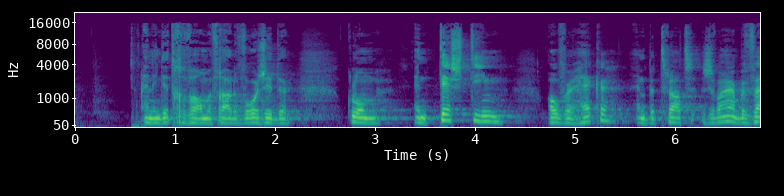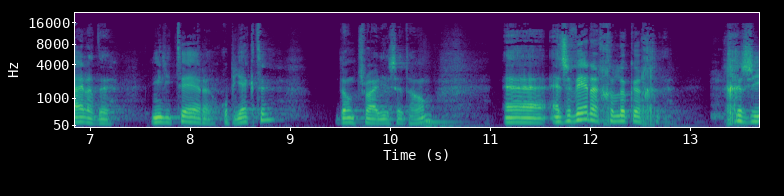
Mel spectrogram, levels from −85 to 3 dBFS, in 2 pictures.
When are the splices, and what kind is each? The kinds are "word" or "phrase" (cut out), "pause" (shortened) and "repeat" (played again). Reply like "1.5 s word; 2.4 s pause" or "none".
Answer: none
